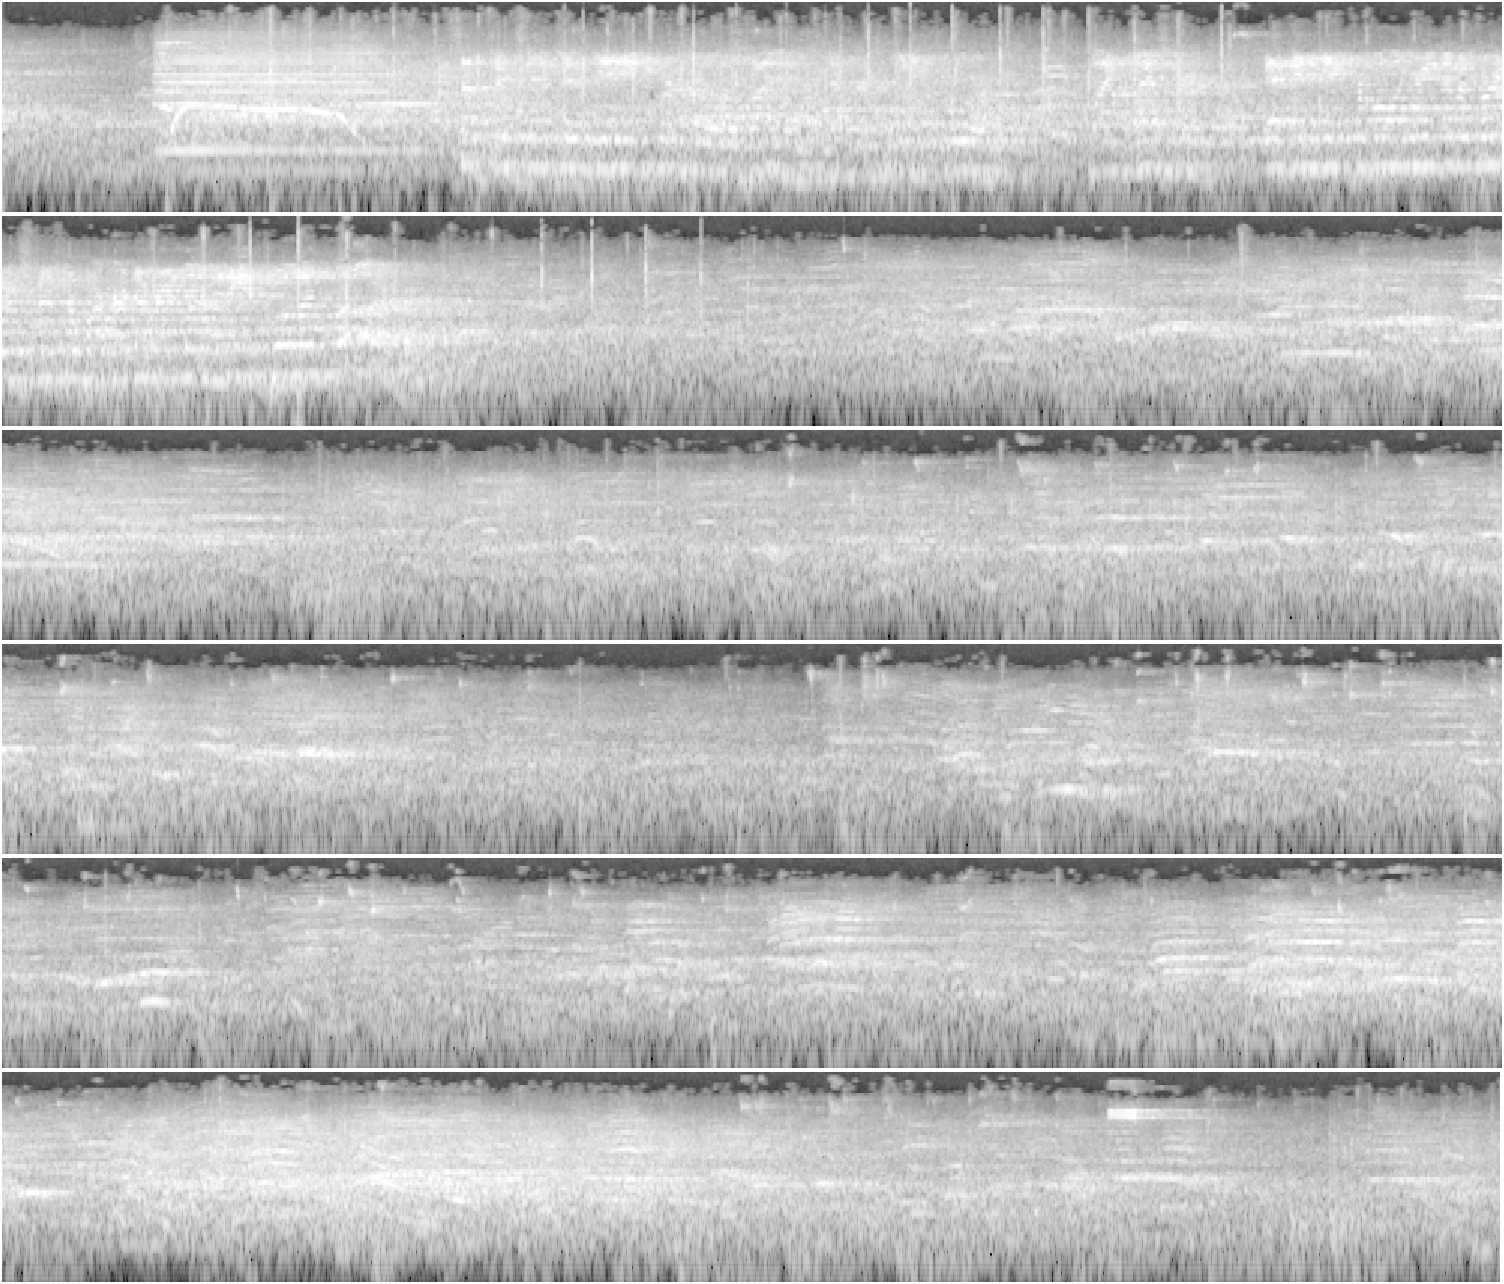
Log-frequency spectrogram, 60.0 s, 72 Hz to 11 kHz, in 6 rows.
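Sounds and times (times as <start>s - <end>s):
murmur of crowd voices: 0.0s - 59.9s.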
